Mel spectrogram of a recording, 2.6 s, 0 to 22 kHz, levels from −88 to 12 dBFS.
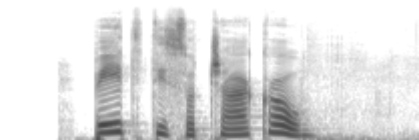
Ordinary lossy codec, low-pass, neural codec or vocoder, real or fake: none; 19.8 kHz; none; real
